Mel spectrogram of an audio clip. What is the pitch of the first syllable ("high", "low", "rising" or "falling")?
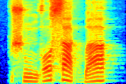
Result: low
